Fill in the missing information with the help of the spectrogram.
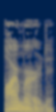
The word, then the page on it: armoured: anglais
